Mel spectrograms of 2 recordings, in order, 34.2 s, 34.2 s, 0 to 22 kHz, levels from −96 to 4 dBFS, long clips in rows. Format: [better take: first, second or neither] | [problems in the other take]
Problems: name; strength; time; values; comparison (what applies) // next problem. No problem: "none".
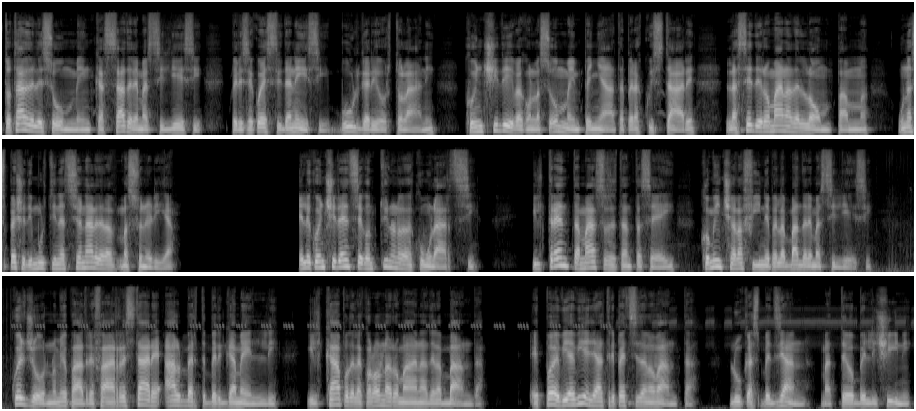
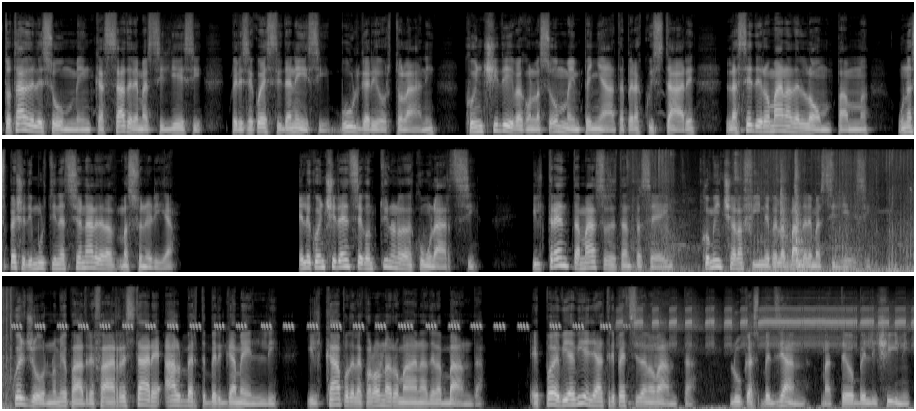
first | animal sounds; loud; from 19 s on; 5 dB below the speech; faint in the first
